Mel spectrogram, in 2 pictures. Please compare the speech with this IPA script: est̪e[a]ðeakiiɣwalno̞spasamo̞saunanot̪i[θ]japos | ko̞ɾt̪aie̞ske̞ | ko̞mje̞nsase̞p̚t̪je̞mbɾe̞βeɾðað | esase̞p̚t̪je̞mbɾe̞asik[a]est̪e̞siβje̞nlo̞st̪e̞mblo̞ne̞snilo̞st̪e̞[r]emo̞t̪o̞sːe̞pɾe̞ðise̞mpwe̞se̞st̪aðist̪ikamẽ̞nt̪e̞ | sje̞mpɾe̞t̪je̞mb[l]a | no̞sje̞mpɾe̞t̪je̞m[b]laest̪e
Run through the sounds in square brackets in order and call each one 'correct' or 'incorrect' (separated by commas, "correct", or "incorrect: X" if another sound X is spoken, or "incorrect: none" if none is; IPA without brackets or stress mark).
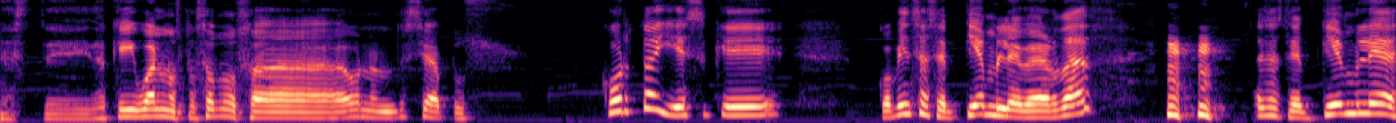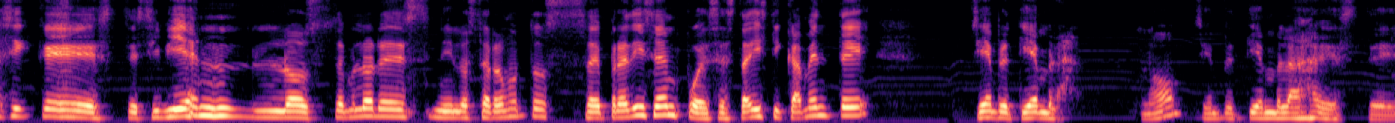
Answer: incorrect: i, incorrect: s, incorrect: e, correct, correct, correct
